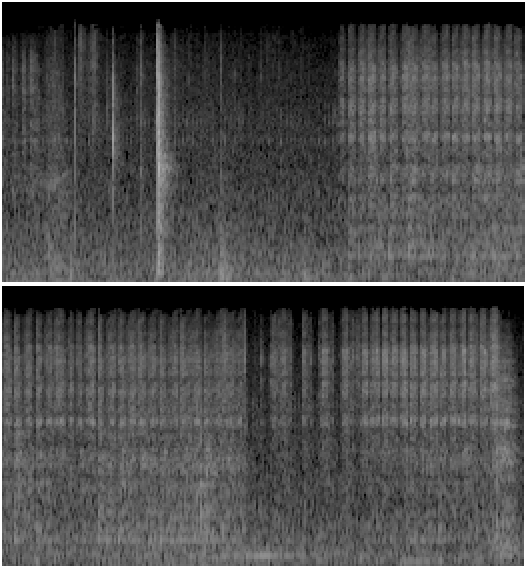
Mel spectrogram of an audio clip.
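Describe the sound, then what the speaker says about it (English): Soft, steady rubbing of a Copic alcohol marker's chisel nib across paper while blending colour, a few light taps first, then continuous close scratchy strokes for several seconds. "I'm going to straight away blend this colour out because there is quite a strong difference here to this colour"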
